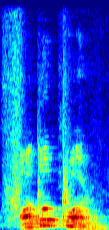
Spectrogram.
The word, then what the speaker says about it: অতঃপর: viewers পরেরটি লক্ষ্য করো অতঃপর বানানটি অতপর উচ্চারণ নীতি আসছে অতঃপর ভিউয়ার্স অতঃপর অতপ থেমে গেছে তাই হসন্ত আর পর পর অতঃপর এই হলো উচ্চারণ নীতি ভিউয়ার্স পরবর্তীতে খেয়াল করো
